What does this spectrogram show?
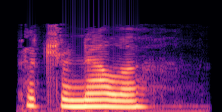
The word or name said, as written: petronella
